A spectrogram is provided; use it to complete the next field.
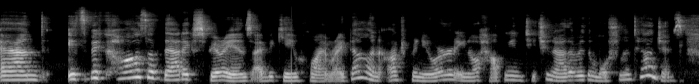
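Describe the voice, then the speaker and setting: A woman talks at a fairly quick pace with a Russian accent. Her pitch sits at medium. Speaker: life coach and tapping practitioner. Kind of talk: talking-head video.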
